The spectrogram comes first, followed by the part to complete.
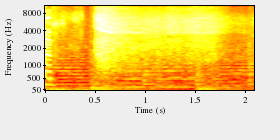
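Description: Background music with held notes, with a sudden hissing swish effect about half a second in that fades away over a second and a half.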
